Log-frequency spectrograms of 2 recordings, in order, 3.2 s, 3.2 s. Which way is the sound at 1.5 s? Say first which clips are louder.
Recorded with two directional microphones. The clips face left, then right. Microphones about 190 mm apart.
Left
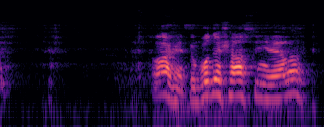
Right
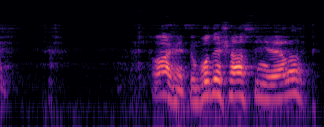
Even; 10° left (ahead or behind).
